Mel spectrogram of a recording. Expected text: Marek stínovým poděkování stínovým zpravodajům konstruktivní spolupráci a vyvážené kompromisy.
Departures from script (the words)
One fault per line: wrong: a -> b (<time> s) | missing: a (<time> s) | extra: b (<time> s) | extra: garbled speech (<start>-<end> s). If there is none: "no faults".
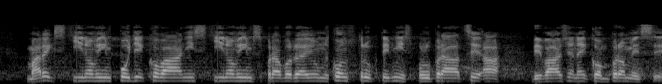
no faults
